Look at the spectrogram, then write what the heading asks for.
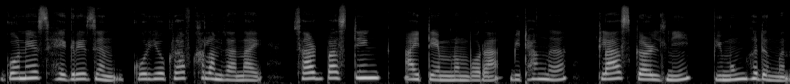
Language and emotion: Bodo, neutral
